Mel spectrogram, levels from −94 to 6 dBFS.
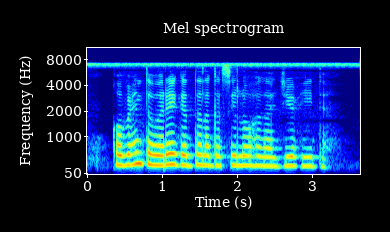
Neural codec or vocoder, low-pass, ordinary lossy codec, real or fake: none; 7.2 kHz; none; real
